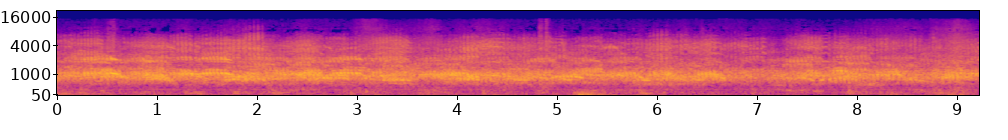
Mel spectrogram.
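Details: Huge roosting flock of sandhill cranes at dusk on the Platte River near Gibbon, Nebraska, spring 2015; countless rattling, trumpeting calls overlap into a continuous, slightly pulsing chorus.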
